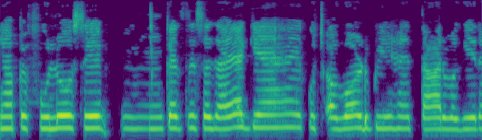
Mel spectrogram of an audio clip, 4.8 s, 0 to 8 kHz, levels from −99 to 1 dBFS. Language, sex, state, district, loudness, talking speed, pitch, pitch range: Hindi, female, Bihar, Jamui, -19 LUFS, 225 wpm, 255 Hz, 250-265 Hz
